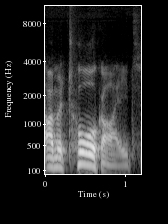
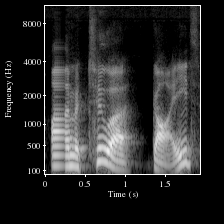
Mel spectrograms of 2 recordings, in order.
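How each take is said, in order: First: The vowel in tour is a steady long vowel. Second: The vowel in tour glides as a diphthong. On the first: "or you could say" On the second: "you could say"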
